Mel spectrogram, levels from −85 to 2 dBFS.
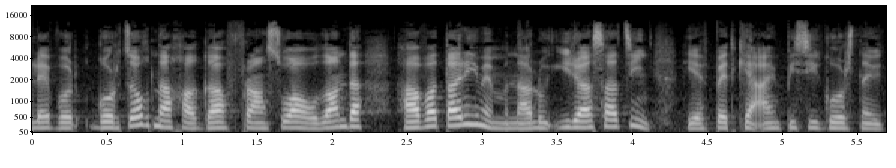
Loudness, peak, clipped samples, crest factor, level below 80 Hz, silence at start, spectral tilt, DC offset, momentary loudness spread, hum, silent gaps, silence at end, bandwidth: -22 LUFS; -4 dBFS; under 0.1%; 18 dB; -62 dBFS; 0 s; -3.5 dB/octave; under 0.1%; 8 LU; none; none; 0 s; 13.5 kHz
